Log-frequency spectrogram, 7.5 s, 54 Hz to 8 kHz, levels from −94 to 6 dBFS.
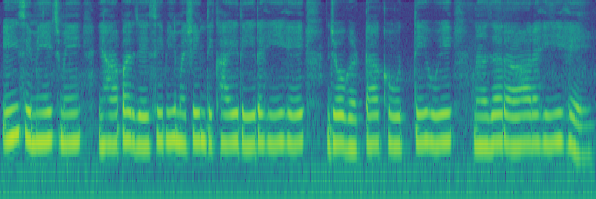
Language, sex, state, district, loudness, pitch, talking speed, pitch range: Hindi, female, Rajasthan, Jaipur, -16 LUFS, 225 Hz, 155 wpm, 220-235 Hz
